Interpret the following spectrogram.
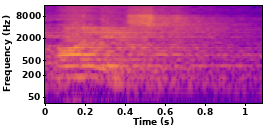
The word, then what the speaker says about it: honest: As we cannot pronounce the word honest as honest, the H is silent here.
